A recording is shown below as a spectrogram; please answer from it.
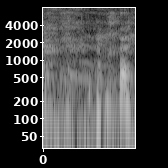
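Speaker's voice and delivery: a short real laugh at his own joke. Real, not acted. Pastor laughing at his own boast about size. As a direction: let a quick laugh slip out.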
